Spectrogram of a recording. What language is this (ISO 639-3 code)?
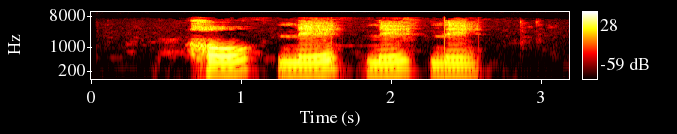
epo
